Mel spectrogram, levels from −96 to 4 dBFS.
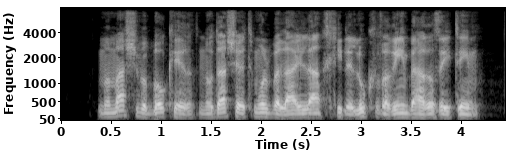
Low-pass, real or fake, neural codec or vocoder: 7.2 kHz; fake; vocoder, 22.05 kHz, 80 mel bands, WaveNeXt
